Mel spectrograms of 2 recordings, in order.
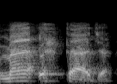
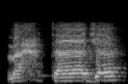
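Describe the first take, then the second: First: A glottal stop separates the two words. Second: The two words run together without a glottal stop. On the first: The speaker calls it wrong. "You don't say ما احتاج" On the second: The speaker calls it right. "this hamza here is hamza al-wasl. You just say محتاج"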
